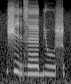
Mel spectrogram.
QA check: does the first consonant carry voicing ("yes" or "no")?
no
